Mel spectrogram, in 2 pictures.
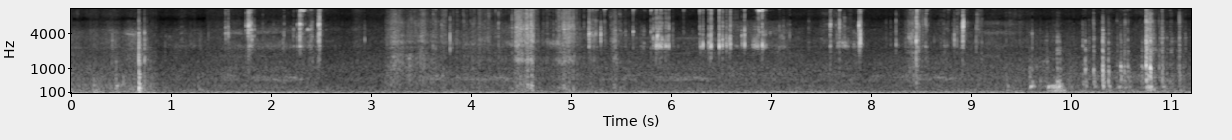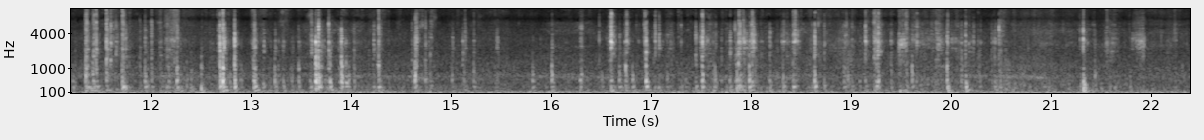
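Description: Irregular clicks, light knocks and rattles from an Ozito 36V lawn mower's plastic handle clamp levers and handle parts, worked by hand as the quick-release levers are flipped and snapped shut.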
